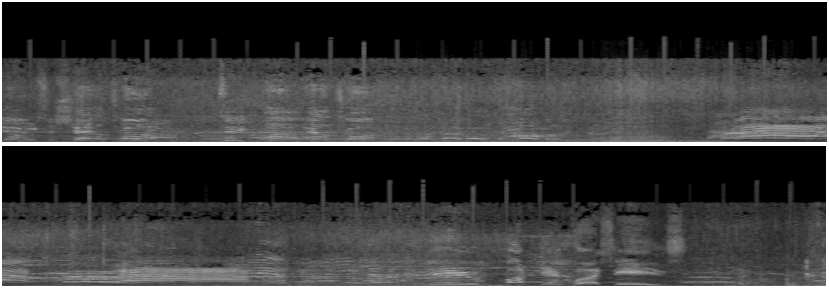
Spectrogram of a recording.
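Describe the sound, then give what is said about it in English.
Motorboat engines rumble steadily on the water as boats pass in a boat parade of Trump supporters, while a crowd shouts and cheers over them, with loud, overlapping voices and wind buffeting the microphone throughout. “Look at what actually happened to this boat by the Trump supporters in the boat parade.”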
